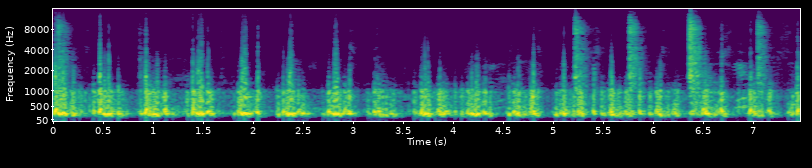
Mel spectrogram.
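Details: Fetal heart sounds of a baby with Down syndrome, recorded a few hours before birth: rapid, regular whooshing beats, roughly 130 a minute, from a fetal heart monitor.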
